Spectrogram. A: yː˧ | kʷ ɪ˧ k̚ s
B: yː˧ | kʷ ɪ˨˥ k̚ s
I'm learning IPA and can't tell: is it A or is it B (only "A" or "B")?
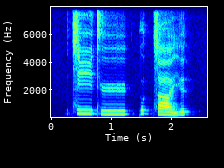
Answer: B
